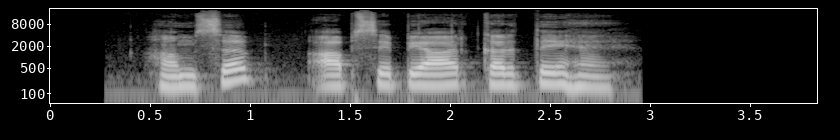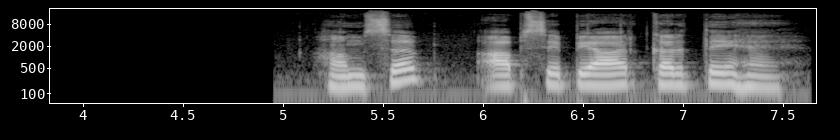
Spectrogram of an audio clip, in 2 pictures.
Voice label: We all love you, Urdu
